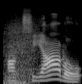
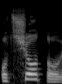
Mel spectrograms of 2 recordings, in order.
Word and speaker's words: Oxyotl: the trailer was oxyotl, or oxyotl if you know how to pronounce names in Aztec. I was gonna say oxyotl to the entire video because oxyotl sounds kind of weird for me, but yeah, that's how you pronounce him.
